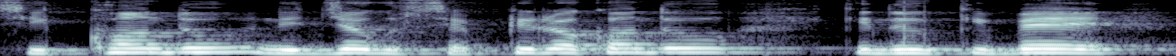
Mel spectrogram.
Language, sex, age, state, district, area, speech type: Odia, male, 18-30, Odisha, Dhenkanal, rural, spontaneous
